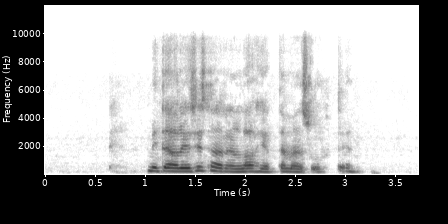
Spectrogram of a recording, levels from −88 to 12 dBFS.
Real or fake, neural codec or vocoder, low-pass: fake; vocoder, 22.05 kHz, 80 mel bands, WaveNeXt; 9.9 kHz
